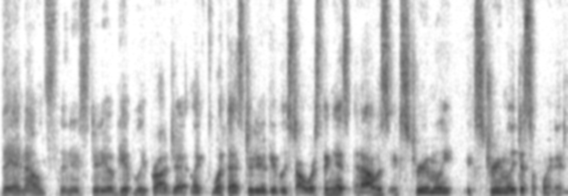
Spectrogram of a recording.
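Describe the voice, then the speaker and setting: A man's voice: medium pitch, fairly quick, hardly any pauses. A man co-hosting a podcast, chatting casually and giving his opinions in a conversational way. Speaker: podcast co-host. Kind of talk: casual chat about games and film news.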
